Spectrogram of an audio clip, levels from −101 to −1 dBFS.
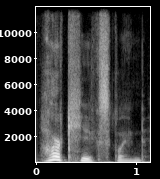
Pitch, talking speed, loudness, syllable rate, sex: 145 Hz, 155 wpm, -19 LUFS, 5.0 syllables/s, male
